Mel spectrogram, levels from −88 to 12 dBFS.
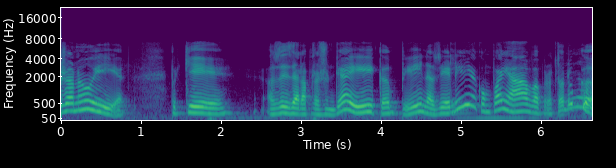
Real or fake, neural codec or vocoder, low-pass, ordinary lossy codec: real; none; 7.2 kHz; none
